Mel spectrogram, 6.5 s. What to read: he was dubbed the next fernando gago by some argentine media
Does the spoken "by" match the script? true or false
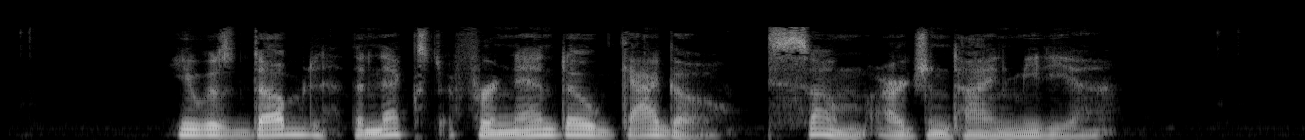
false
